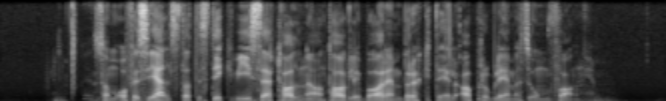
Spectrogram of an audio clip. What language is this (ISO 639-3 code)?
nor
